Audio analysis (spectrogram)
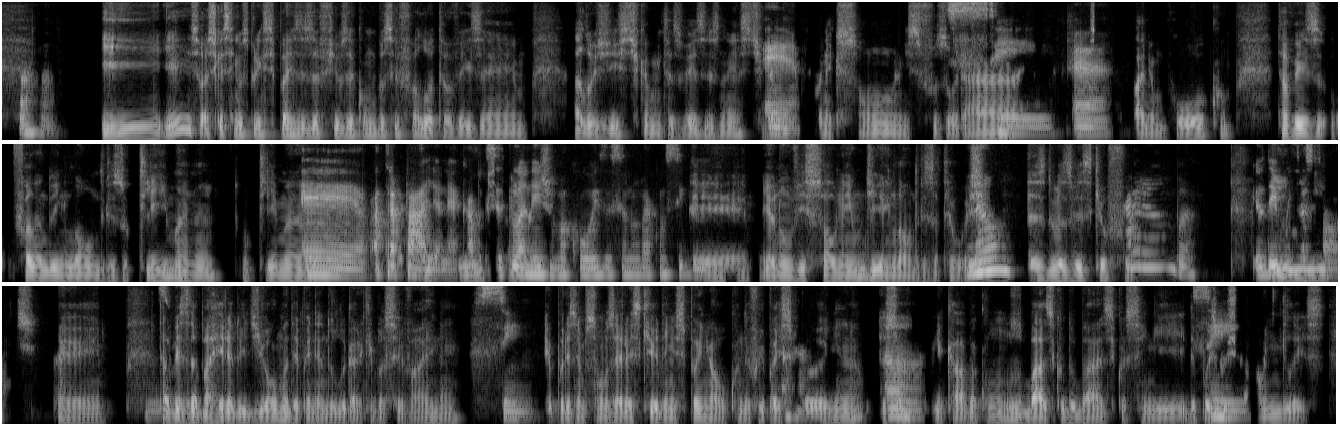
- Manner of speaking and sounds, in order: tapping; distorted speech; unintelligible speech
- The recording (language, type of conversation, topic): Portuguese, unstructured, Como você se preparou para uma viagem que exigiu um grande planejamento?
